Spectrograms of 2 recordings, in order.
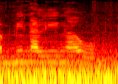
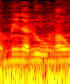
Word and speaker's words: Minalungao: Ah mali mali din ako ah minalungaw ano Milalunga dito sa ano Malinungaw Mila Mila Milanunga no pamali mali pa ngaani ako ng pagbigkas diyan ng Minalungaw ayan kinurik na ako ng aking mga minalungaw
